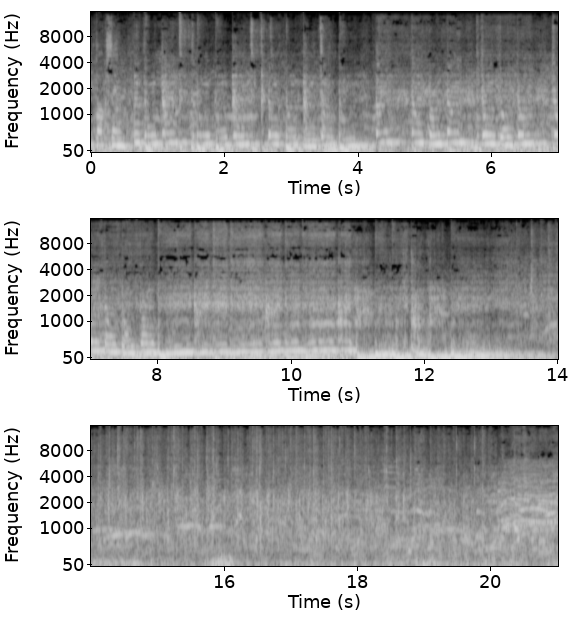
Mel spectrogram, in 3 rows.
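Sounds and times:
beatboxing through speakers: 0:00.0 - 0:13.8
crowd noise: 0:00.0 - 0:21.0
people clapping: 0:13.4 - 0:21.0
children's voices: 0:15.3 - 0:21.0.

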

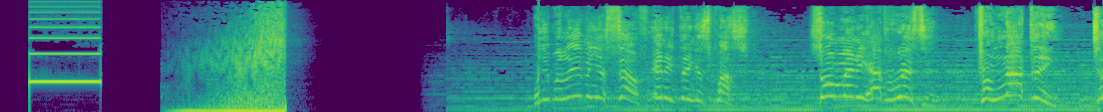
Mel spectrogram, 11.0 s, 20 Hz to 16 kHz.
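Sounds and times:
high test-tone beep: 0:00.3 - 0:01.0.

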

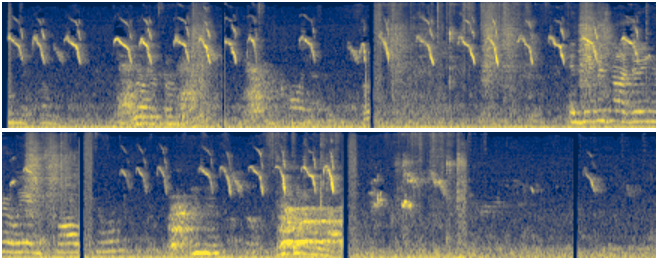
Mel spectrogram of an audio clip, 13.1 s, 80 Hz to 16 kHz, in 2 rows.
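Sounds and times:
chicks peeping: 0:00.1 - 0:13.0
low steady hum: 0:00.1 - 0:13.0.

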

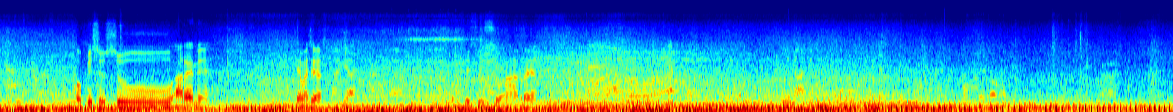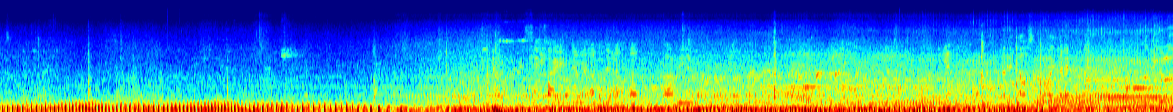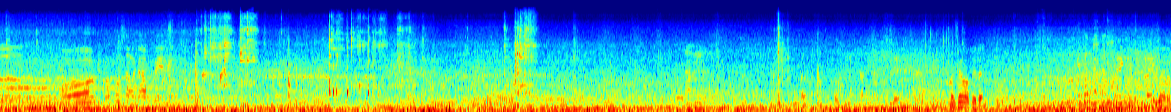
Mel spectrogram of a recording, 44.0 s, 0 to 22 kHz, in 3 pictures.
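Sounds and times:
indistinct voices talking: 0:00.0 - 0:43.9
motorcycles passing: 0:00.0 - 0:43.9
steady low traffic rumble: 0:00.0 - 0:43.9.

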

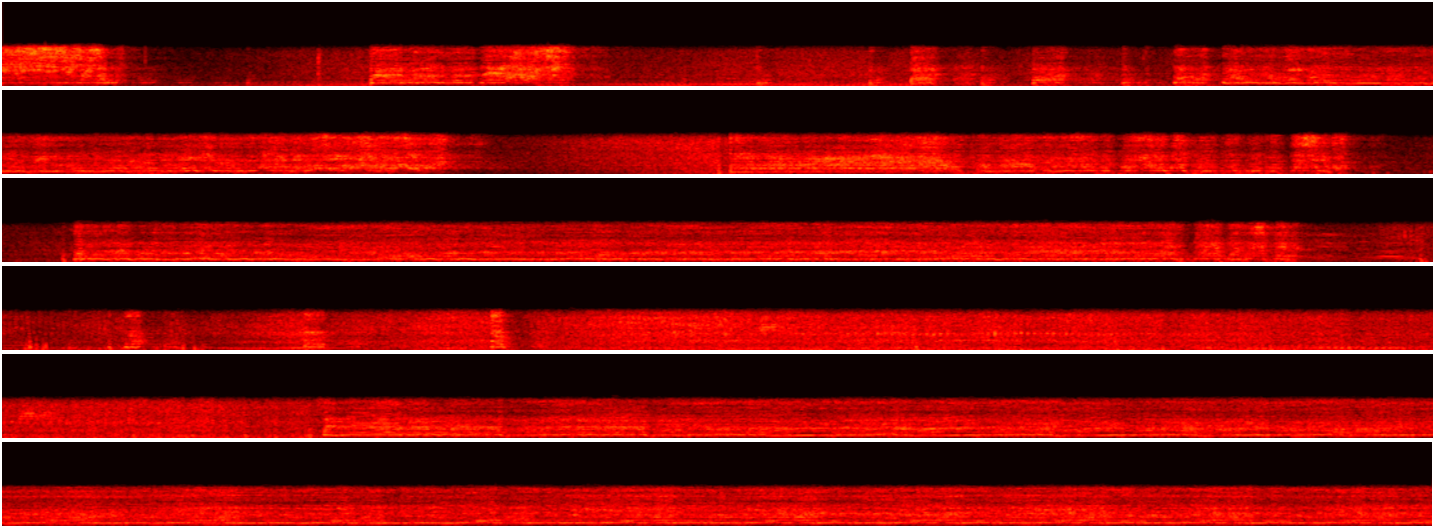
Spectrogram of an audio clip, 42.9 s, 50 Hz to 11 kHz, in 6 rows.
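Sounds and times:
harsh noise music: 0:03.8 - 0:09.5, 0:10.7 - 0:20.9, 0:30.2 - 0:42.9
warbling pitched drone: 0:14.7 - 0:20.6, 0:30.2 - 0:42.9.

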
